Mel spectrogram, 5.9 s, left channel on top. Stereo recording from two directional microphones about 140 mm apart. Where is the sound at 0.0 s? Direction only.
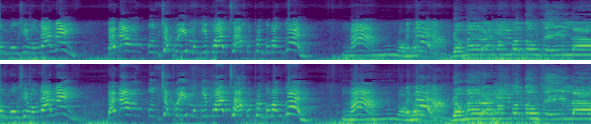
30° right (ahead or behind).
